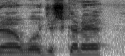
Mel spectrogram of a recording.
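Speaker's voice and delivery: normal talking voice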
